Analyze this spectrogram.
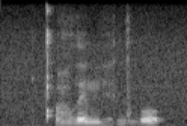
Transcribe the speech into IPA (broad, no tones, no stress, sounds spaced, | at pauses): qʼ o̤ e̯ m e̤ ɡ ṳ o̯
